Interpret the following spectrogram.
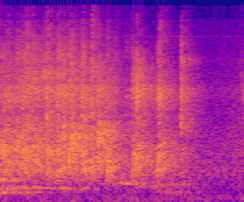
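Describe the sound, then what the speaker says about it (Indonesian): Dense audience applause in a hall, a broad wash of many hands clapping that holds steady and then tapers off slightly toward the end. "boleh tepuk tangan untuk istri dan anak saya"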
